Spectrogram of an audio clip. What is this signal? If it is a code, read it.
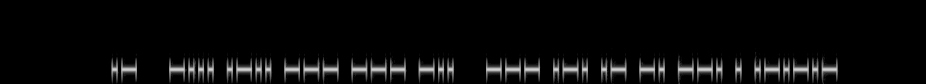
Morse code, heard as a keyed tone, about 25 wpm, 700 Hz. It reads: A BLOOD ORANGE.
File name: practice / 25wpm / All-Age Appropriate Jokes - 25wpm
